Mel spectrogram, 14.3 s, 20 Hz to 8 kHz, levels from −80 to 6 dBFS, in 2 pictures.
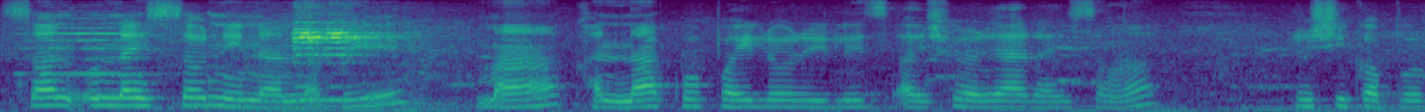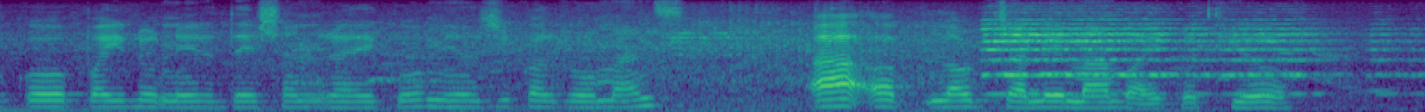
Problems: none marked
